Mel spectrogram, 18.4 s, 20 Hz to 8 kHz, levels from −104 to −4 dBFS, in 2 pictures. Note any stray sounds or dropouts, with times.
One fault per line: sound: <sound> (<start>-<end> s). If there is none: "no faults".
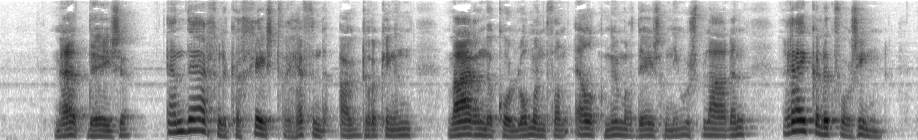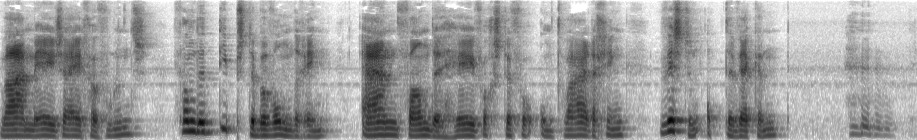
sound: laugh (17.6-18.2 s)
